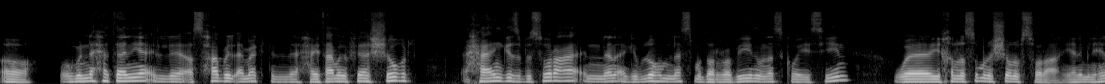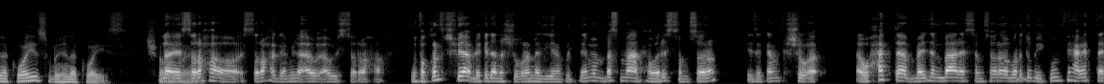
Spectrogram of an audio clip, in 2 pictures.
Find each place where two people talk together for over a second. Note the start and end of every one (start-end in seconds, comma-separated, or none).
none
